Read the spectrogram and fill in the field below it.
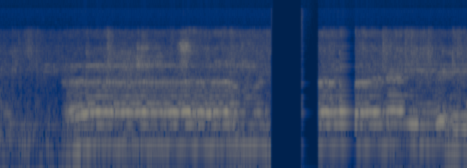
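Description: A middle-aged man chants in a long, held singing voice into a microphone.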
